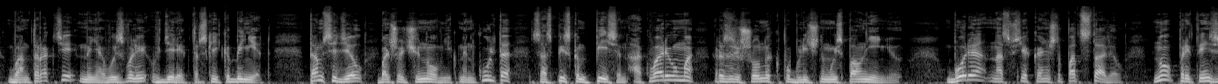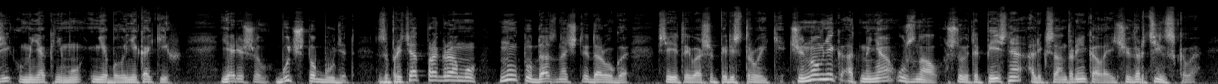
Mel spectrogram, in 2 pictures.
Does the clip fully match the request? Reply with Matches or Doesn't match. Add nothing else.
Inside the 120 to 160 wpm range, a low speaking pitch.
Matches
